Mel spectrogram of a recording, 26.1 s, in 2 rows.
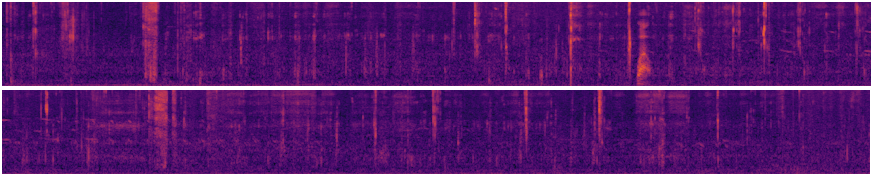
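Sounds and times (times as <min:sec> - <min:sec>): man chewing and biting: 0:00.0 - 0:26.0.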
